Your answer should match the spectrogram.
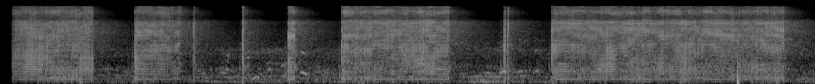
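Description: A Tesla coil firing electric arcs onto a banana sitting on its toroid, making a loud, pitched buzz. The coil runs in bursts that switch on and off sharply: several short ones, then a longer run of about two and a half seconds near the end.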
